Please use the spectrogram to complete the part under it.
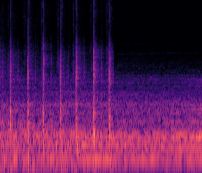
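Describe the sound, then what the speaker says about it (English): Sharp clacking of critters' teeth in the SCP Descent video game, about seven quick, evenly spaced taps over a low ambient hum, then stopping and leaving only the drone. "we still hear stuff every once in a while, like the clacking of teeth"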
